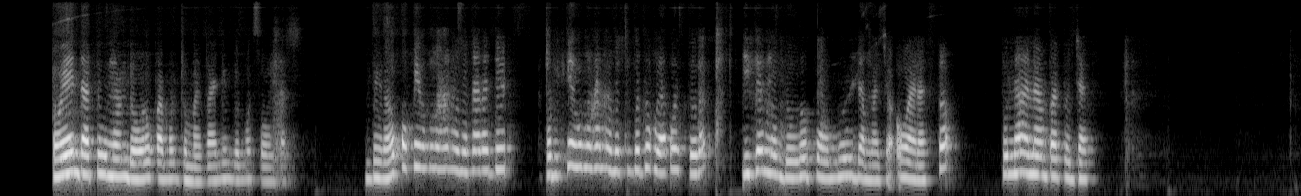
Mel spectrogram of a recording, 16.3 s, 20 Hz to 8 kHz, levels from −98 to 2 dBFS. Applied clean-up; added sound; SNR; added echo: neural mask model DeepFilterNet 3.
